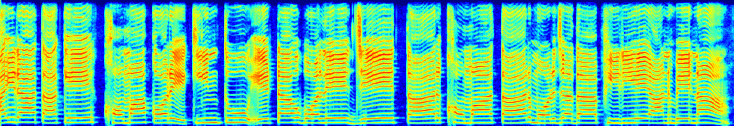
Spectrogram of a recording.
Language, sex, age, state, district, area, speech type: Bengali, female, 18-30, West Bengal, Bankura, rural, read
